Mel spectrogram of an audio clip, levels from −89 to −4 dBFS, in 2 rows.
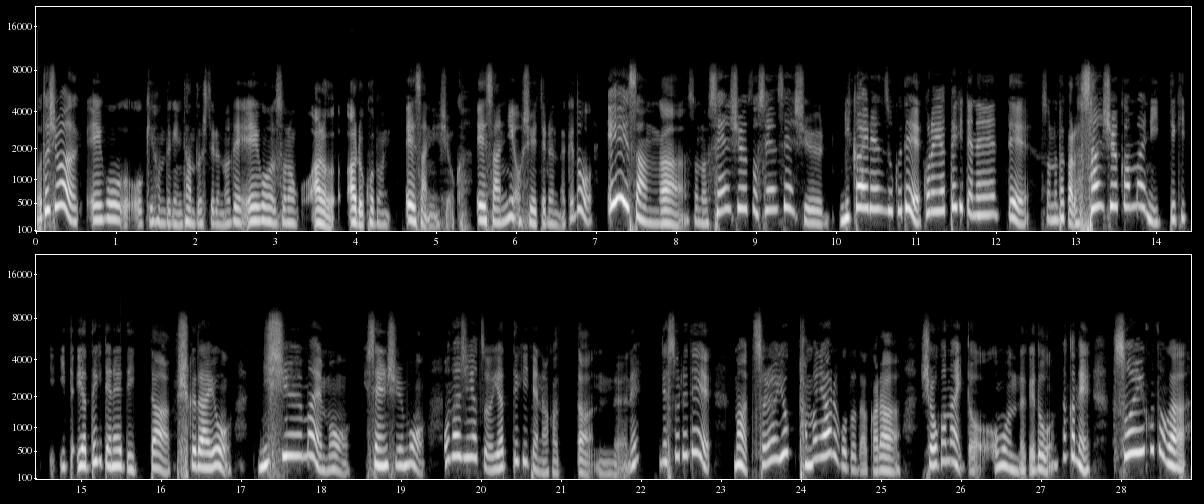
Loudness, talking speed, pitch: -23 LUFS, 355 characters per minute, 255 Hz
